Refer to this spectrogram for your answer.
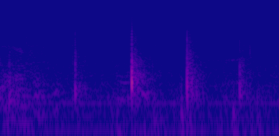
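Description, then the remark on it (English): Four evenly paced footsteps thud across a hard, hollow-sounding stage floor, each step a sharp knock with a short echo and no talking in between. “You make a statement, and then you're quiet, and all you hear is my footsteps.”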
